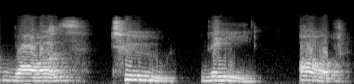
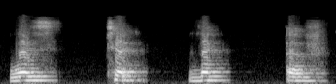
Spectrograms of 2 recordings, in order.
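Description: First: The small words are fully pronounced with clear vowels. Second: The small words are reduced with weak vowels. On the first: The speaker calls it wrong. "so it's not" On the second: The speaker calls it right. "They're not said clearly. They have the schwa"

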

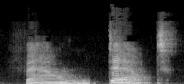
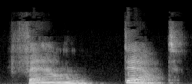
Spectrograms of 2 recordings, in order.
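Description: No difference in how they are said.

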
